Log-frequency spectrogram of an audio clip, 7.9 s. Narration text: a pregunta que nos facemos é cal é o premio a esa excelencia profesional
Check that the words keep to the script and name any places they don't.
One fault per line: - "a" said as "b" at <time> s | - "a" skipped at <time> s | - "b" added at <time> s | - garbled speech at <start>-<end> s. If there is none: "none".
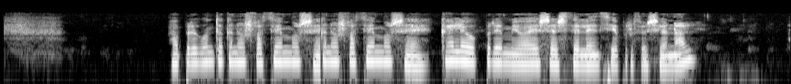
- "que nos facemos" added at 3.2 s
